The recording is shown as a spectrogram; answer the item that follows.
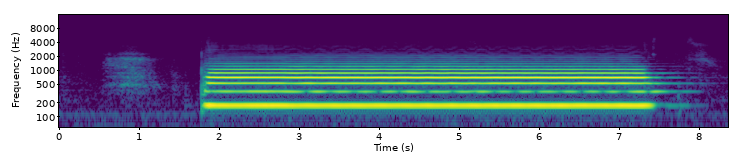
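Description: Bass trombone breath taken in, then one long held low F of about five and a half seconds, the loudest thing here, tapering off near the end. It is the plain sustained note on which jaw vibrato is being demonstrated.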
